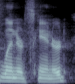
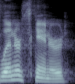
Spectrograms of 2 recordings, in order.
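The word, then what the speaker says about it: Lynyrd Skynyrd: that's already sold and we have Leonard skinnard pronounced Leonard skinnard VG condition cover damage $1299 riding on the cover pronounced Leonard skinnard VG condition 12299 a lower grade copy but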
